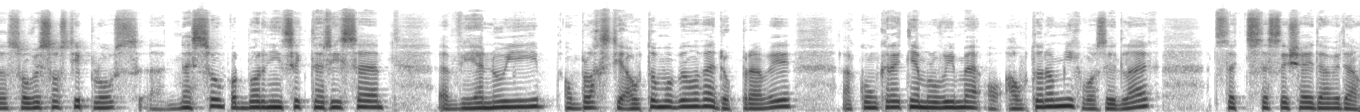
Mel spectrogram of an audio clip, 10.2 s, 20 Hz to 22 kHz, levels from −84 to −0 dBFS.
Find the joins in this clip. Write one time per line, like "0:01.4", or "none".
0:01.7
